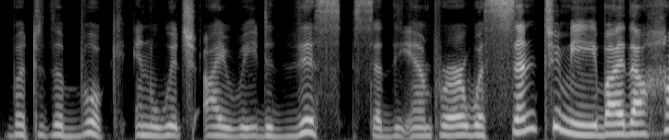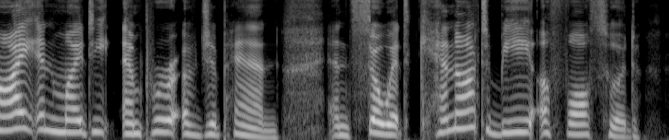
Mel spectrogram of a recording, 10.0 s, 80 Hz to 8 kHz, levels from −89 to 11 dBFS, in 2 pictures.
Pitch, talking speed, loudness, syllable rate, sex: 210 Hz, 180 wpm, -20 LUFS, 4.3 syllables/s, female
